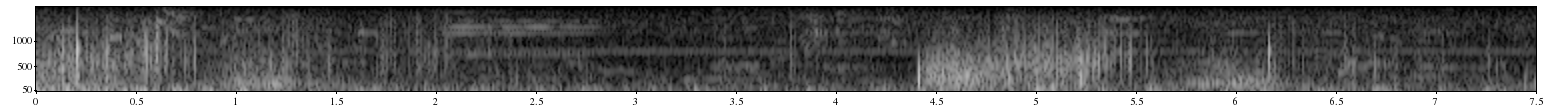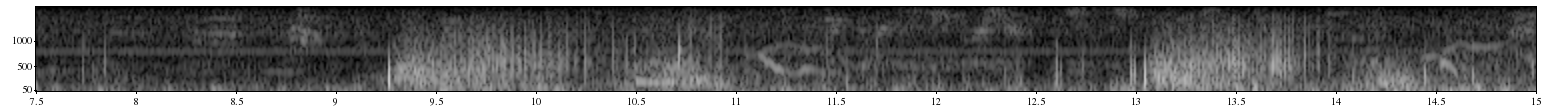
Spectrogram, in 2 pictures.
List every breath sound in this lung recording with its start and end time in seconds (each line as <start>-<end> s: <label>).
4.38-5.60 s: crackles
4.40-5.58 s: inhalation
5.68-7.19 s: exhalation
6.14-6.33 s: crackles
9.18-10.36 s: inhalation
9.21-10.32 s: crackles
10.36-11.73 s: exhalation
11.00-11.67 s: wheeze
12.85-14.04 s: inhalation
12.91-14.02 s: crackles
14.09-15.00 s: exhalation
14.38-15.00 s: wheeze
